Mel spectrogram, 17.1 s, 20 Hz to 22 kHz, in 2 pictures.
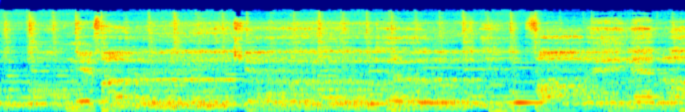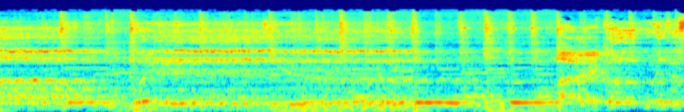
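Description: A song with singing played through a vintage ITT Schaub-Lorenz SRX75 receiver and a pair of bookshelf loudspeakers, heard in the room.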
